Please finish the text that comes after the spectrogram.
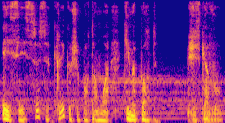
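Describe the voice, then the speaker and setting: A man giving a slow, musing reading of a literary text, with pauses and whispered asides. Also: low voice, very animated. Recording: reading with music behind. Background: music.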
